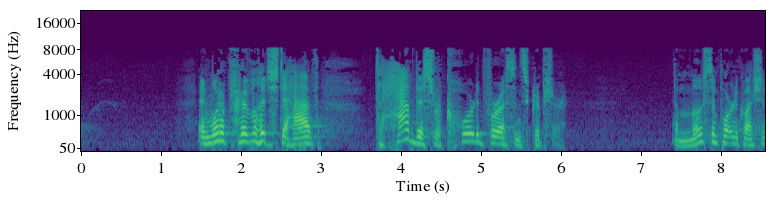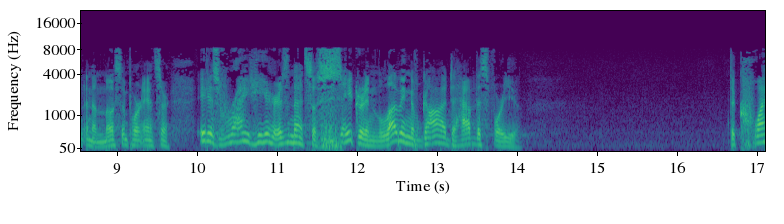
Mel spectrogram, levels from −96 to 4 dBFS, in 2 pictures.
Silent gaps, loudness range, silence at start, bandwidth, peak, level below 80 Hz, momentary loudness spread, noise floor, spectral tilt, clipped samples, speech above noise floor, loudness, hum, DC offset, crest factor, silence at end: none; 8 LU; 1.45 s; 8.8 kHz; -4 dBFS; -56 dBFS; 13 LU; -67 dBFS; -4.5 dB/octave; under 0.1%; 42 dB; -26 LUFS; none; under 0.1%; 24 dB; 0 s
